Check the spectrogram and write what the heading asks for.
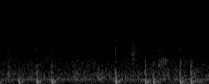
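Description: About ten soft, irregular knocks or taps, closer together in the second half, over a faint steady hum.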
